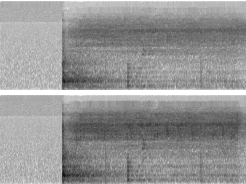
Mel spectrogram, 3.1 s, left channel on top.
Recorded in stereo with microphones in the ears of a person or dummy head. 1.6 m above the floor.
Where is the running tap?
35° right (ahead or behind), 1.2 m.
